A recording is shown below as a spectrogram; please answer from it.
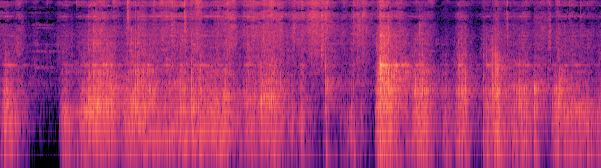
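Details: Dachshunds Loulou and Coco, Coco a puppy staying with the family, in a rough, continuous snarling growl that rumbles on for several seconds after a brief pause, with sharper louder bursts near the end.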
